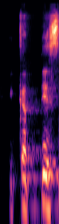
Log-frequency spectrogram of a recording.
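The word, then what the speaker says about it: इकतीस: സ്ലോയിൽ ഉച്ചരിക്കുക അവന് ഇക്തിത്തീസിനൊക്കെ ചിലർ ഉച്ചരിക്കും ഇക്കത്തിസ് ഇക്തിത്തീസിന് രണ്ടും കണക്കാണ് കുഴപ്പമില്ല ഓക്കേ ഇക്കത്തിസ് ആണ് ഇത് വായിക്കേണ്ടത് യഥാർത്ഥമായ ലെറ്റർ ഓക്കേ പിന്നെ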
